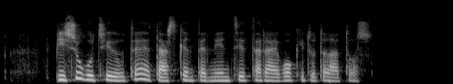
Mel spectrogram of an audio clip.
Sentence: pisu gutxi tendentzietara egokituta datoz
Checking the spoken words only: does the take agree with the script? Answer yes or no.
no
